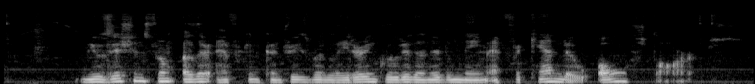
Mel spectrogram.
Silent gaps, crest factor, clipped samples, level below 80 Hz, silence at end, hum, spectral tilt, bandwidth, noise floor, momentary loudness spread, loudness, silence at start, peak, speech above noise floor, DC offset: none; 16 dB; under 0.1%; -48 dBFS; 0.65 s; none; -9 dB/octave; 11 kHz; -54 dBFS; 12 LU; -21 LUFS; 0.8 s; -4 dBFS; 34 dB; under 0.1%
